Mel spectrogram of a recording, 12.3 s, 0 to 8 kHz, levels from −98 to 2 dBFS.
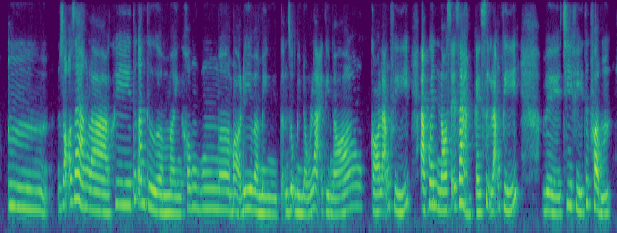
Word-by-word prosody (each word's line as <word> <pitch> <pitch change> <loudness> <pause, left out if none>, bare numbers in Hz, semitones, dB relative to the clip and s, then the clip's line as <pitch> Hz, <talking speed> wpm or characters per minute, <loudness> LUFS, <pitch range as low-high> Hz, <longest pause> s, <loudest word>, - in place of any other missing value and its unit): Ừm, 220 -5 -3 0.3
rõ 220 +6 0
ràng 305 -8 +5
là 195 -4 +3
khi 255 -1 -4
thức 315 - -4
ăn 270 -1 +1
thừa 200 -6 +2
mình 175 -1 -1
không, 220 +4 -4 0.5
ơ, 205 -1 +1
bỏ 185 -3 -1
đi 205 +5 +1
và 200 -3 +1
mình 170 -2 -2
tận 190 - -7
dụng 210 -1 -1
mình 180 -1 +1
nấu 170 0 -4
lại 220 -1 -1
thì 185 -2 -3
nó 175 +6 -1 0.4
có 185 -1 +2
lãng 190 +5 +1
phí 210 +5 -3 0.2
à, - - +7
quên, 250 -5 +1
nó 200 +1 +5
sẽ 200 - -3
giảm 275 -11 +4
cái 185 0 0
sự 185 - -5
lãng 195 +4 +1
phí 220 - -2 0.5
về 180 -3 -1
chi 250 +5 -3
phí 195 -3 -1
thực 275 - -5
phẩm, 180 -6 +4
200 Hz, 190 wpm, -21 LUFS, 180-230 Hz, 0.5 s, à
